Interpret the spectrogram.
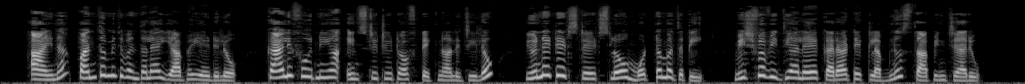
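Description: A ringing, washy hiss that swells and fades with the speech runs throughout, with nothing above 19.8 kHz, likely WMA compression at a low bitrate near 48 kbps. Pre-echo appears from 0.77 to 0.81 s and from 5.51 to 5.55 s, just before "స్టేట్స్లో మొట్టమొదటి విశ్వవిద్యాలయ కరాటే": a brief hiss of 37 ms and 47 ms softens each attack, because coding noise spreads back across the transform block.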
